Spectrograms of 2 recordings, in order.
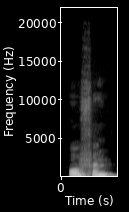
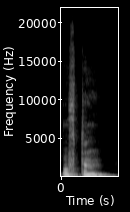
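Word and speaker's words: often: ж саме хассен пристібати часто офен а не кажуть Офтан офен і пом'якшувати софин літера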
